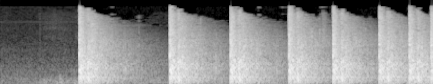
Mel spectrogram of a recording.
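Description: Gunfire: six single shots at uneven spacing, about half a second to a second apart, each trailing off in a long echo.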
